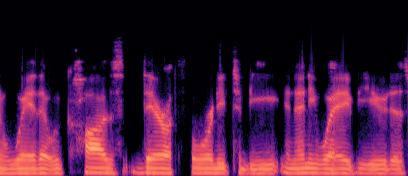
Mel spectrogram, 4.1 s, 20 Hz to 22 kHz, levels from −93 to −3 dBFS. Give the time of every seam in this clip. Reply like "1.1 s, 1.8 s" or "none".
none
